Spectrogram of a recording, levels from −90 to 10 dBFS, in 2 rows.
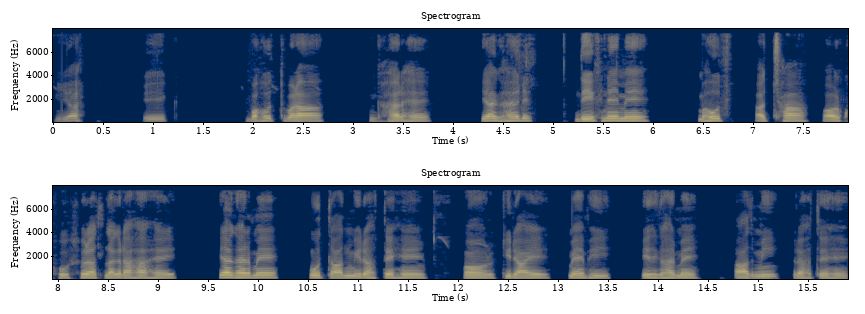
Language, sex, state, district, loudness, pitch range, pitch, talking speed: Hindi, male, Bihar, Lakhisarai, -25 LUFS, 140-160 Hz, 150 Hz, 130 wpm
